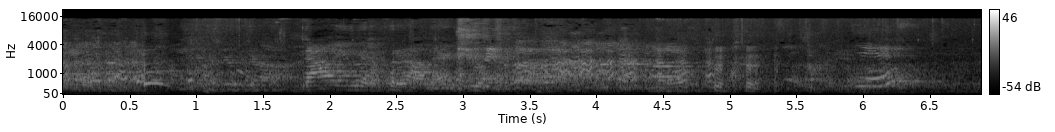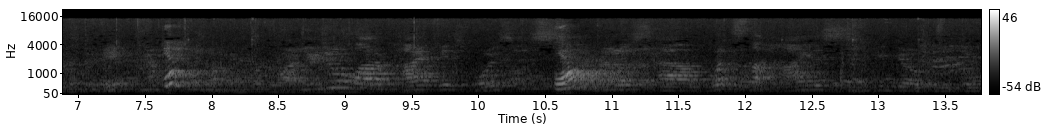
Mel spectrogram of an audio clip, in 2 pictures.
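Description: A woman speaks animatedly into a microphone, heard through loudspeakers in a large echoing hall.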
